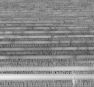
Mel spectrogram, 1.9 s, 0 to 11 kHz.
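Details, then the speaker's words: Large electric motor on test controller, spinning in reverse at about 4600 rpm of 6000 max, no load, drawing about 200 W: clean steady whine at one pitch, no grinding, almost no vibration. "Да, 200 ватт на холостом ходу для такого здорового двигателя это очень неплохо. Никаких вибраций почти нет."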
